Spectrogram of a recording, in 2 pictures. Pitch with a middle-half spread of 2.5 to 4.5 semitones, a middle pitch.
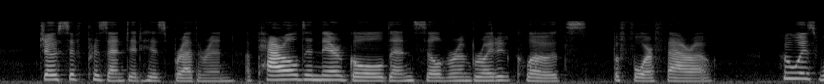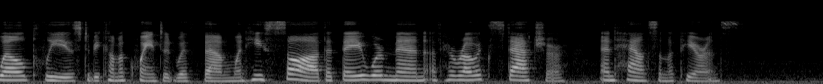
Yes: average, 4.0 semitones; medium, 175 Hz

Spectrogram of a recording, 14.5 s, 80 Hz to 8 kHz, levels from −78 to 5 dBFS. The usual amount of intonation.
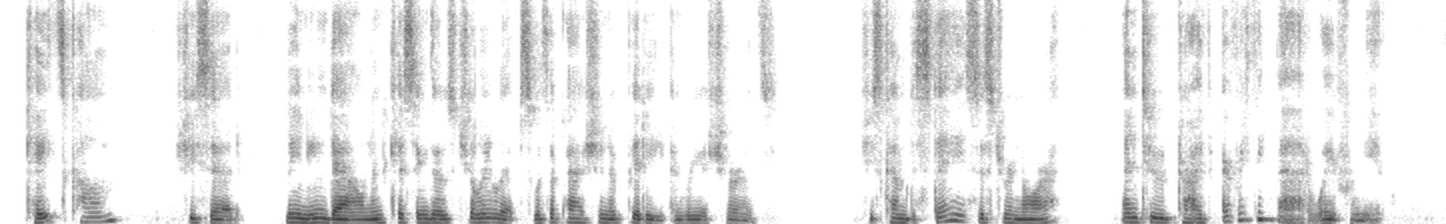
Yes: average, 3.1 semitones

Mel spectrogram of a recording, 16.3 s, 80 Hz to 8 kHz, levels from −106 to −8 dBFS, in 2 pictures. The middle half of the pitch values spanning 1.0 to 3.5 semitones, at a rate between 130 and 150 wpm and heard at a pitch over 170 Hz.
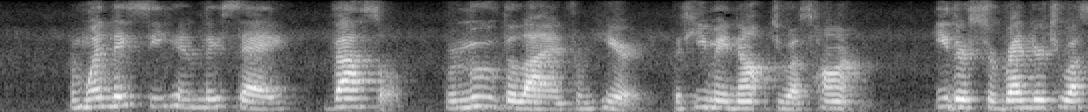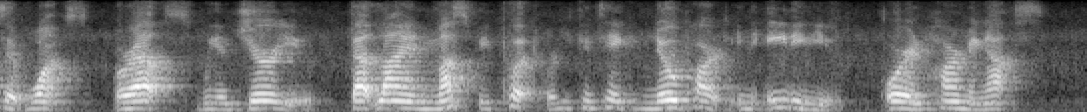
No: average, 2.9 semitones; average, 180 wpm; high, 190 Hz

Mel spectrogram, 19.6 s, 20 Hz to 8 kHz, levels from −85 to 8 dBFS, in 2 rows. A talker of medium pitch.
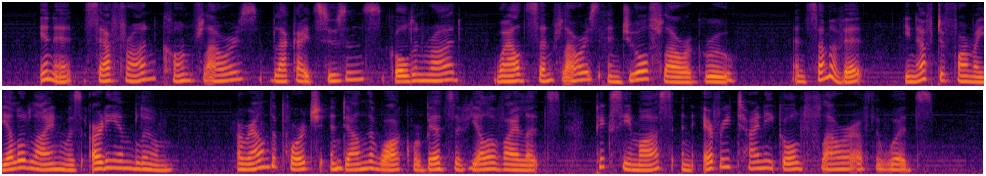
No: high, 205 Hz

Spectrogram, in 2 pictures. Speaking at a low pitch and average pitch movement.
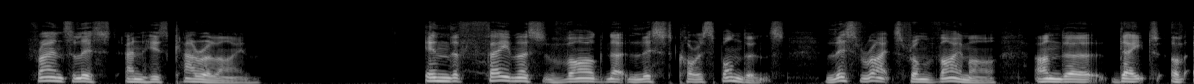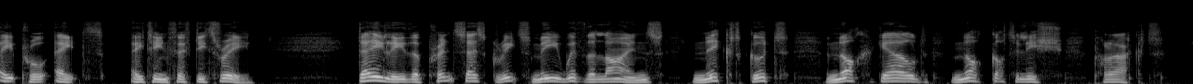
Yes: low, 125 Hz; average, 4.4 semitones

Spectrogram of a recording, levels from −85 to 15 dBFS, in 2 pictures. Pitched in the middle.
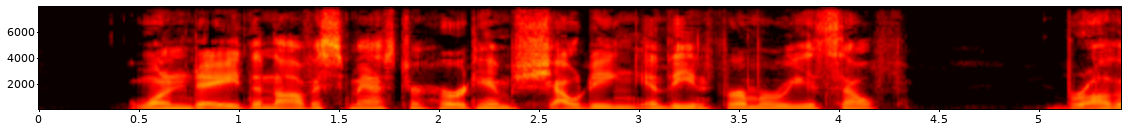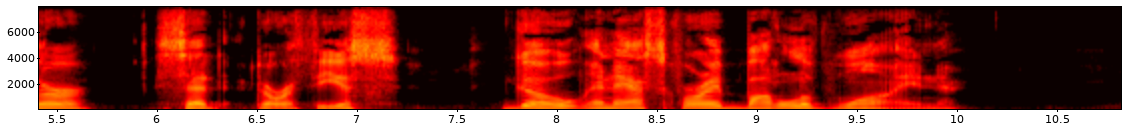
No: low, 130 Hz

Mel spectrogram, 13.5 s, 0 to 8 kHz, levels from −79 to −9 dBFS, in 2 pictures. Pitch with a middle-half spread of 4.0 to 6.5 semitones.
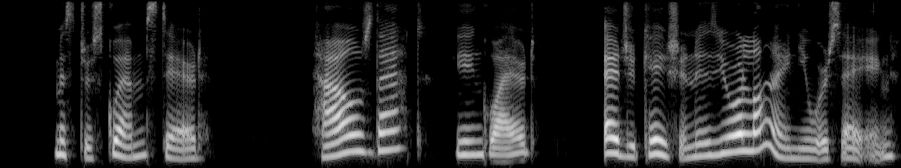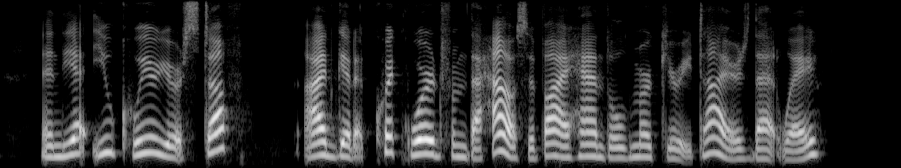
Yes: wide, 5.4 semitones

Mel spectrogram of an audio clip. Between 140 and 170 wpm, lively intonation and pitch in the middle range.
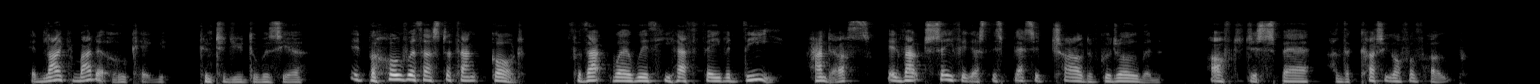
Yes: average, 155 wpm; wide, 5.8 semitones; medium, 160 Hz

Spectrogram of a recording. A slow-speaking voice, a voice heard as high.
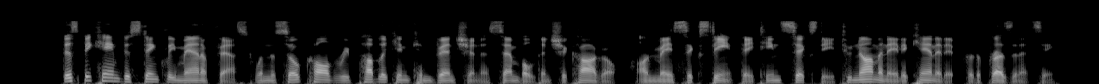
No: slow, 130 wpm; very low, 95 Hz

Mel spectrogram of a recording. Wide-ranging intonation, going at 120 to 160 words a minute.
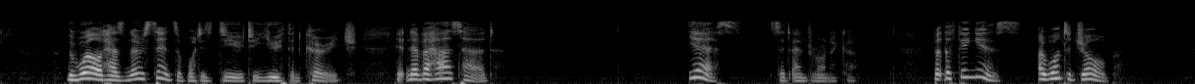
Yes: wide, 7.4 semitones; average, 145 wpm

